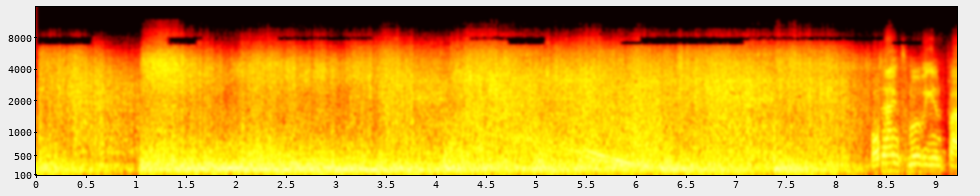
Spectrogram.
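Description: Explosions boom and roar loudly outdoors.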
